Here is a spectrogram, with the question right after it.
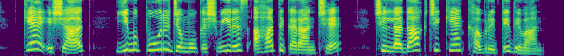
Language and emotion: Kashmiri, neutral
